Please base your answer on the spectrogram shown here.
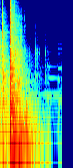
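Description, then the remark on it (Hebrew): A soft door thud: a quick light hit followed at once by a heavier knock-like thump, then a brief hollow ring that fades within about half a second. The sound is knocking on the door of a house, then a door being shut softly. “אבל פתאום שמעתי כמה דפיקות על הדלת, חריקת צירים, לחשושים שקטים, ואז טריקת דלת רכה.”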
